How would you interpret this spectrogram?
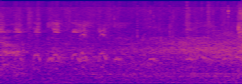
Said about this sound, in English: did you hear the crows flying over?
